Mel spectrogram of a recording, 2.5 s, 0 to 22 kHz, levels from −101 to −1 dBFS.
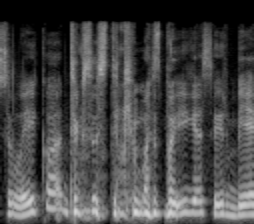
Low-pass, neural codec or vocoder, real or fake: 14.4 kHz; vocoder, 44.1 kHz, 128 mel bands every 256 samples, BigVGAN v2; fake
